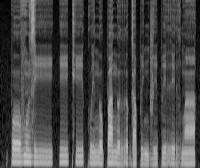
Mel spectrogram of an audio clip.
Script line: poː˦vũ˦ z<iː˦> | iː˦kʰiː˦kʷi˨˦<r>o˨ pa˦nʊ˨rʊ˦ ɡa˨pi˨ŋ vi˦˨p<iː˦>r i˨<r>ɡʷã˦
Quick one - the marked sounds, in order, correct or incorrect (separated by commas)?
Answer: correct, incorrect, incorrect, correct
